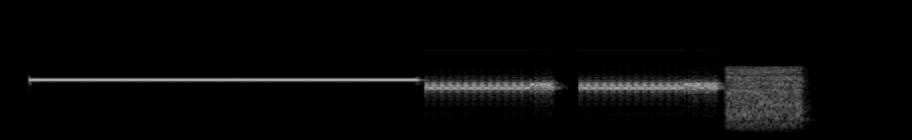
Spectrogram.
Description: Fax machine handshake, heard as a long tone, a warble and hiss.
